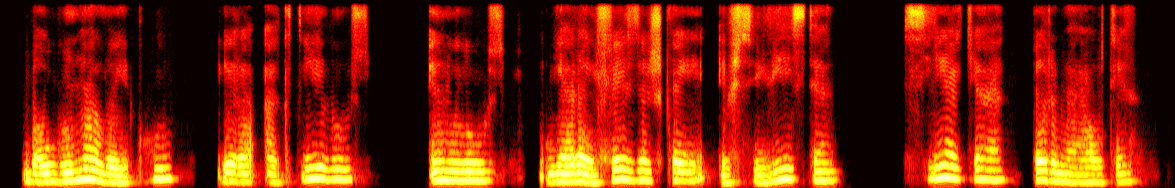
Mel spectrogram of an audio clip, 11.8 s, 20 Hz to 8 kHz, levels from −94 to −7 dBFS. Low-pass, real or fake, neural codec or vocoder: 7.2 kHz; fake; codec, 16 kHz, 2 kbps, FreqCodec, smaller model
